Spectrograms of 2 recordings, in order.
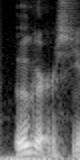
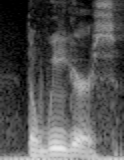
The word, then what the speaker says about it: Uyghurs: You have 2 million Uyghurs. You know that. – It's pronounced Uyghurs.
